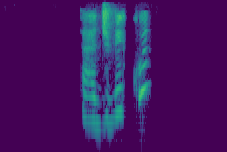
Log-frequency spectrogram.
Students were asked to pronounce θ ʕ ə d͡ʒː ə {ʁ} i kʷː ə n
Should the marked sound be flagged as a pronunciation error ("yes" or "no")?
yes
